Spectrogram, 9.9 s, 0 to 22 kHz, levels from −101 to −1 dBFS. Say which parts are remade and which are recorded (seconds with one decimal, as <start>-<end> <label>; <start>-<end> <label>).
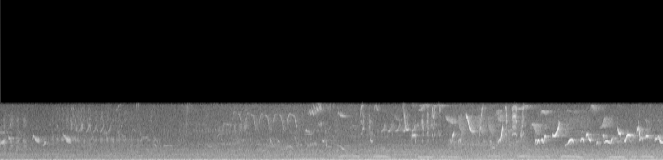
0.0-9.9 recorded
